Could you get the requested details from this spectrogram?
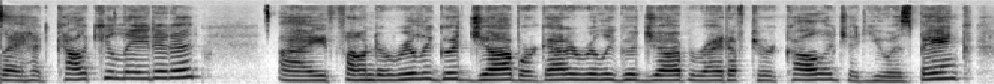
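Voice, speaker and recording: A woman speaks at a moderate pace with a Spanish accent and a fairly high pitch. The background is quiet. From Costa Rica. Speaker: spiritual mentor and channeler. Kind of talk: interview. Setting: podcast interview.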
